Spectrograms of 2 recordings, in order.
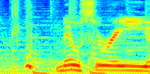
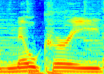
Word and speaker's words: Milcery: Milcery, or Milkery, depending on how you say it, turns into strawberry milk.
